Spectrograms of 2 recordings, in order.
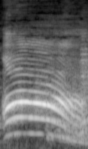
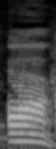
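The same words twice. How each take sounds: First: Loud, high ecstatic "Ah!"; eyes rolling back with pleasure; showing the good ah, loud and high. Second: Soft, flat disappointed "Ah."; bad ah. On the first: Retold or imitated. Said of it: "The good ah is like your eyes are rolling back". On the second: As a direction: let it sag in letdown. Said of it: "Now, there is a bad ah".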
